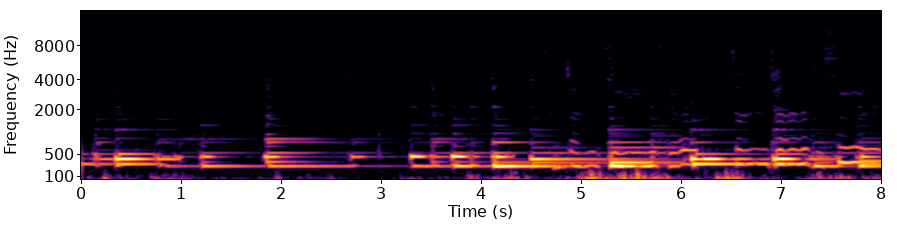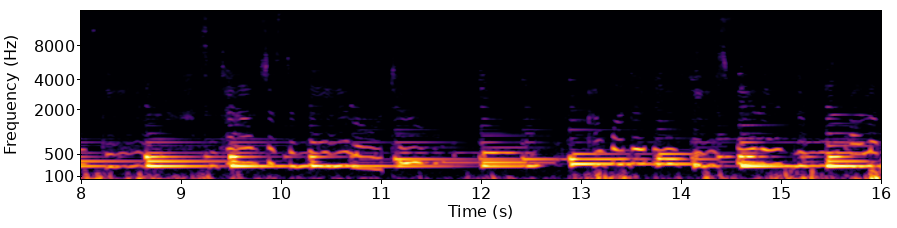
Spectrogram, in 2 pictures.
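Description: Ukulele strummed in a steady rhythm, moving through a slow chord progression, with a wordless vocal line over the chords from about four seconds in.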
